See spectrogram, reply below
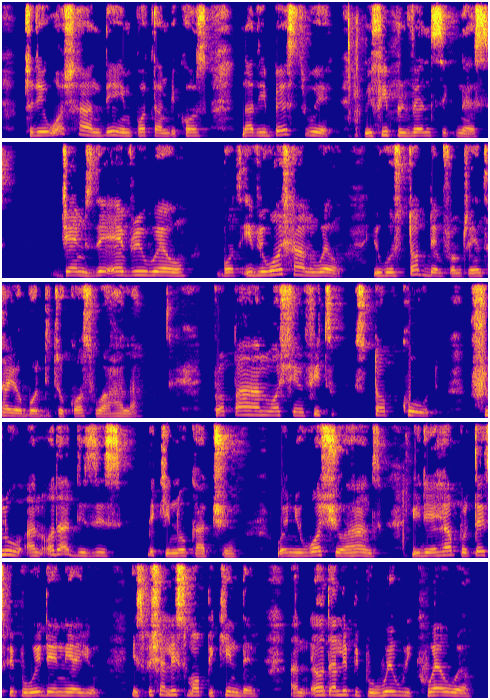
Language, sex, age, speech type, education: Nigerian Pidgin, female, 15-29, spontaneous, primary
